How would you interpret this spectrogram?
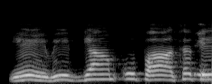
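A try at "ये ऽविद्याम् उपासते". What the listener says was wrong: அவித்யா மாதாஜி, ஏ அவித்யாம் உபாசதே. அவித்யா மாதாஜி நிறைய டைம் சொல்லிருக்கேன், நேதி கூட சொன்னேன், எங்கெல்லாம் அப்போஸ்ட்ரோஃபி இருக்கோ அங்கெல்லாம் ஆ போடணும்னு சொல்லி.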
